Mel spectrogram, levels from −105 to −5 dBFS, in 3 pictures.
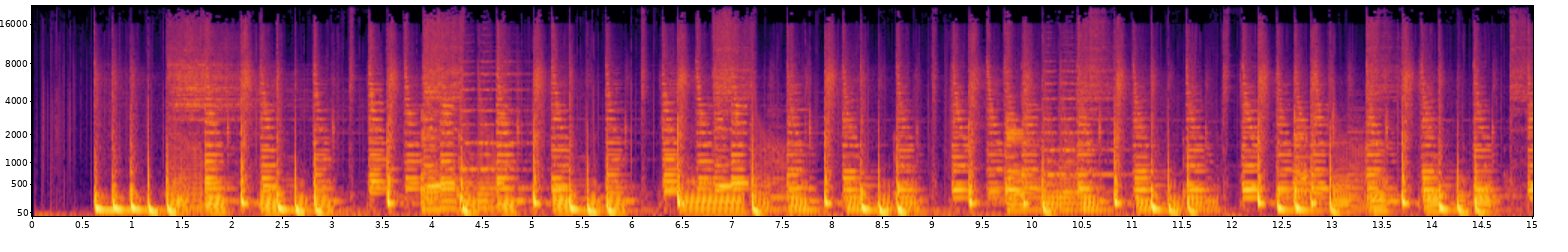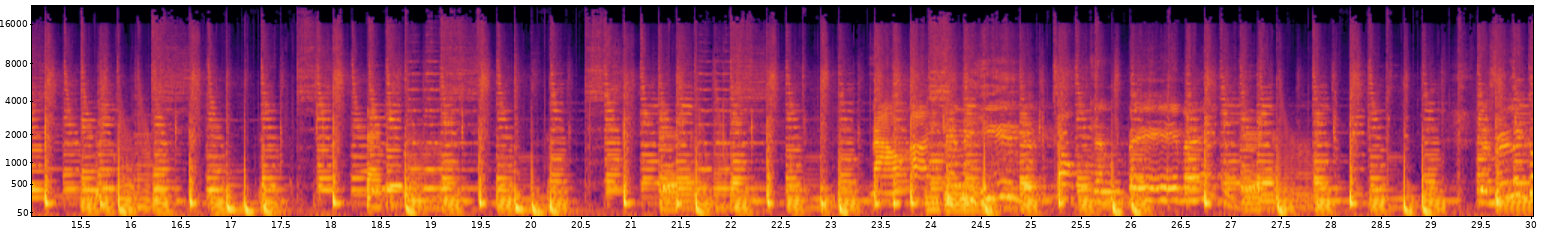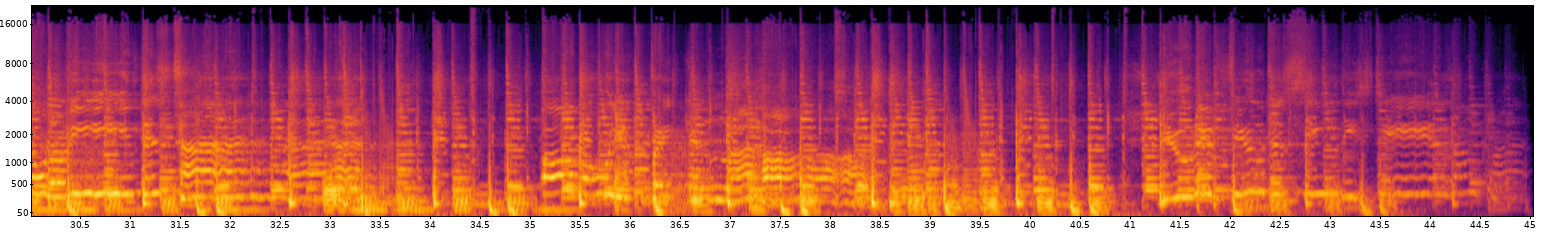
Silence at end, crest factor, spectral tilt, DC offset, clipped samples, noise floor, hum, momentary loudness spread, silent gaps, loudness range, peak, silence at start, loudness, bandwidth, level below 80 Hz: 0.2 s; 18 dB; -6 dB/octave; under 0.1%; under 0.1%; -45 dBFS; none; 7 LU; none; 3 LU; -2 dBFS; 0.05 s; -20 LUFS; over 20 kHz; -30 dBFS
